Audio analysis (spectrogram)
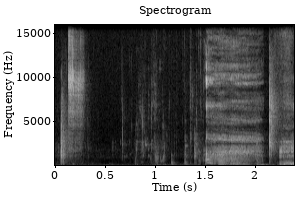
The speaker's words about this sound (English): let me drink this water.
